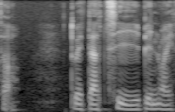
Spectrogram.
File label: "tyb", Welsh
